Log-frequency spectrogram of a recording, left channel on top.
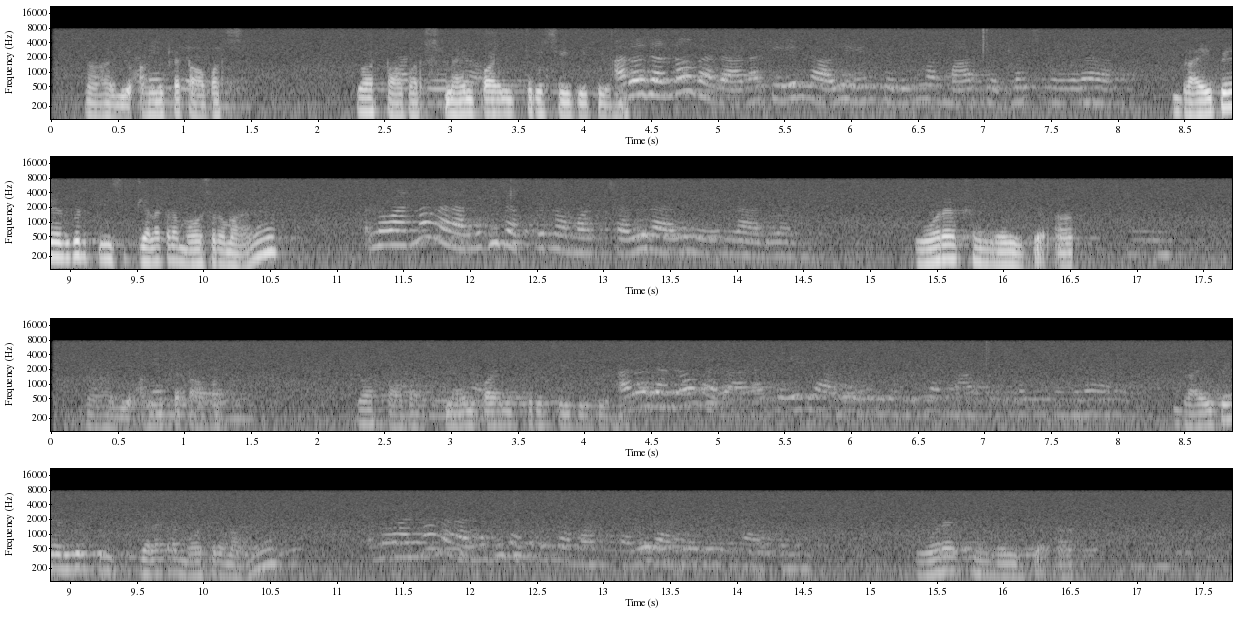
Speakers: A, on the left (about 45°); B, on the left (about 70°).
A: ఆ,
B: unemployment
A: అందుకే toppers you are toppers
B: మాకేం
A: నైన్
B: రాద్
A: పాయింట్ త్రీ సిజిపి
B: ఆ రోజు అన్నావ్ కదా నాకు ఏం రాదు ఏం తెలీదు నాకు మార్క్ ఎట్ల వచ్చినాయ్ గుడా
A: ఇప్పుడు అయిపోయినది కూడ తీసి గెలకడం అవసరమానే
B: నువ్ అన్నావు కదా అందుకే చెప్తున్నా మాకు చదువు రాదు ఏం రాదు. వని
A: ఓవర్ యాక్షన్ చెయ్యదు
B: హుమ్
